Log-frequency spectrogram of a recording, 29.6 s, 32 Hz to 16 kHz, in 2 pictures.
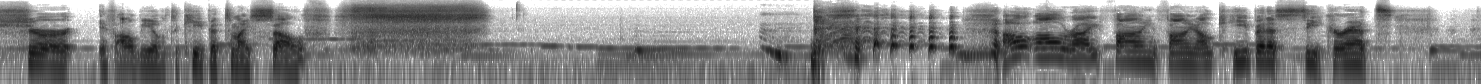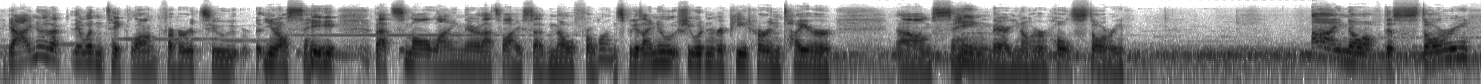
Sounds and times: Speech: 0.0 - 3.3, 10.0 - 14.0, 14.9 - 23.2, 23.8 - 26.1, 28.0 - 29.6
Music: 0.0 - 29.6.

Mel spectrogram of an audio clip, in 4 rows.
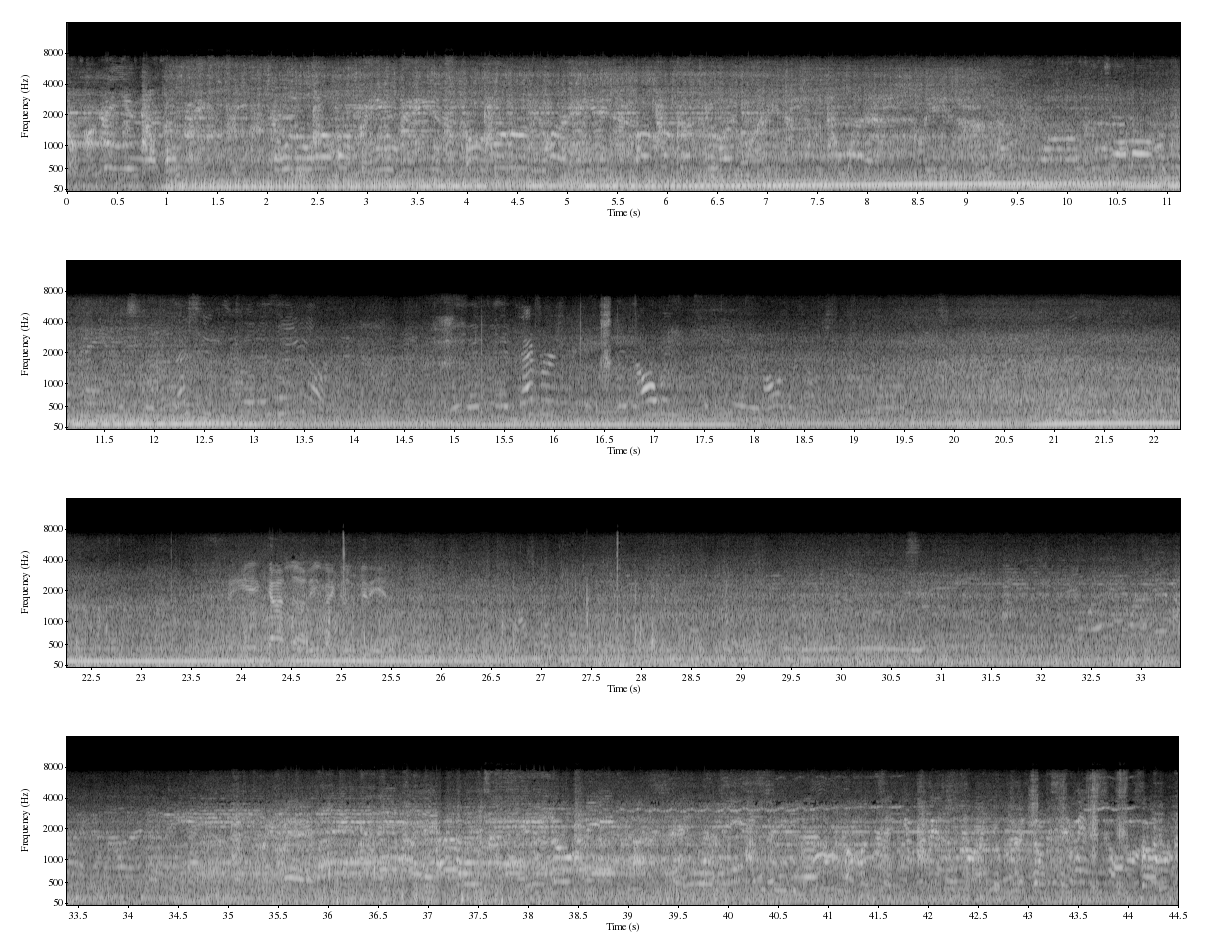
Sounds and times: Car: 0.0 - 44.5
Outside, urban or manmade: 0.0 - 44.5
Traffic noise, roadway noise: 0.0 - 44.5
Speech: 15.1 - 19.6, 23.9 - 25.5, 40.7 - 44.5.

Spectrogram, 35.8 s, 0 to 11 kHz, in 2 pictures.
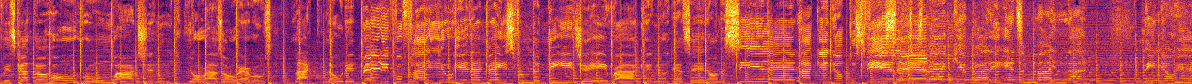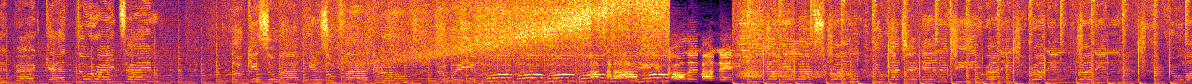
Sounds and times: Music: 0.0 - 35.7.

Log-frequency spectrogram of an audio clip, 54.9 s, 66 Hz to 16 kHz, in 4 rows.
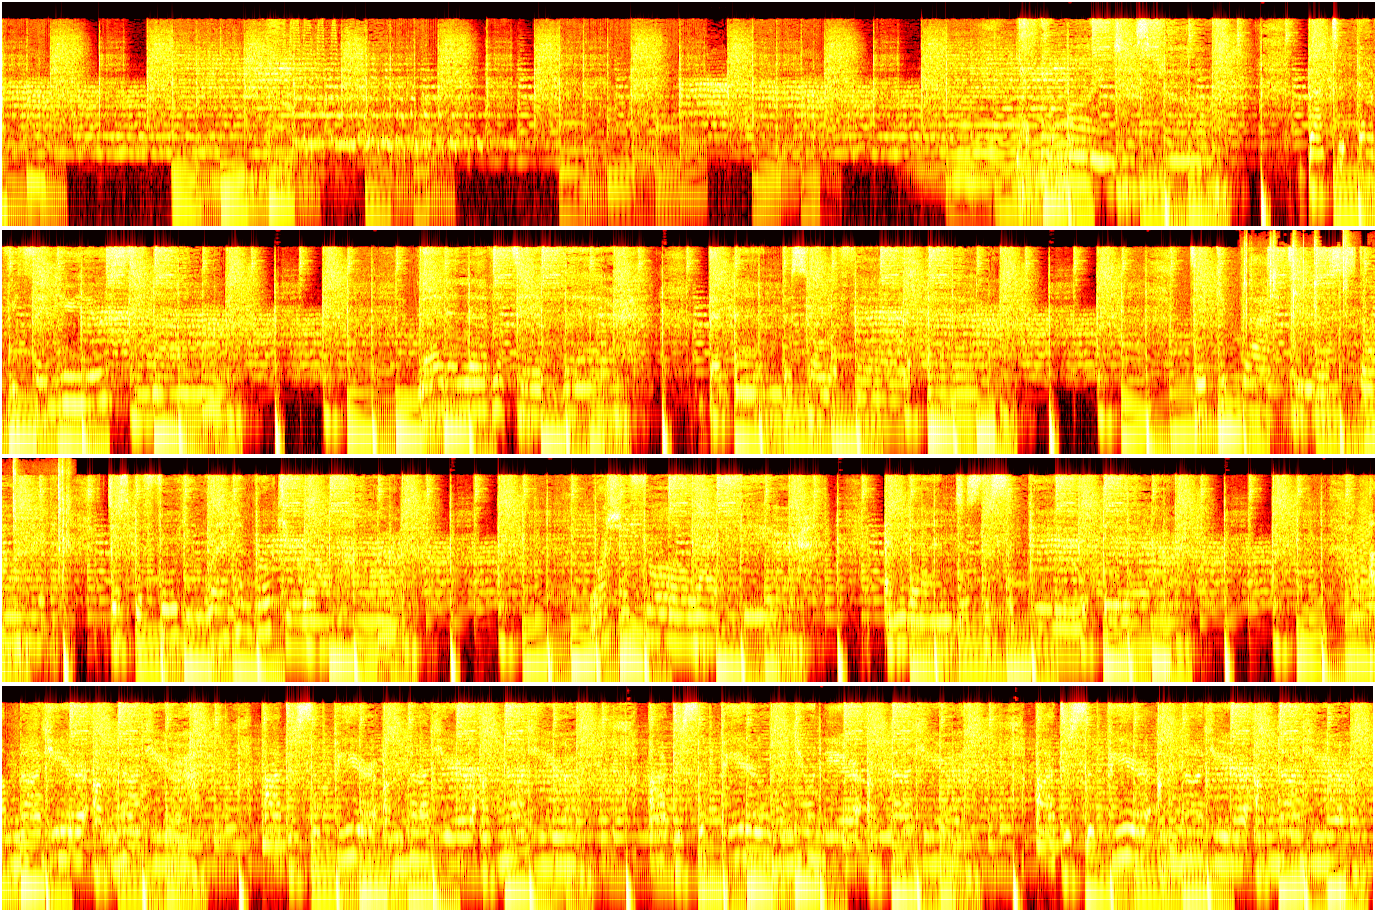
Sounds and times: Music: 0.0 - 54.9.

